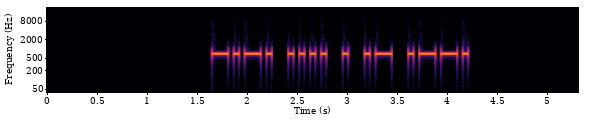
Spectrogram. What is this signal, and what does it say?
Morse code, heard as a keyed tone, about 22 wpm, 700 Hz. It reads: CHEAP
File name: 5 Letter Words - First 3 Letters Given - 22wpm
